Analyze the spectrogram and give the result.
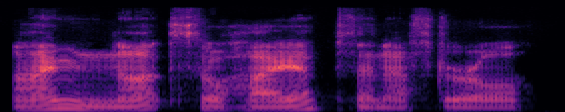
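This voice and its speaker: An actor in a radio play playing a young gentleman disguised as a valet, speaking in a dry, good-humored, polite way. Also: deep voice, normal speed, no echo. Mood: wry.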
